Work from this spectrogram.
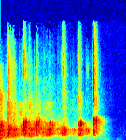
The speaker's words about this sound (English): Yeah, we can clap for these people.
